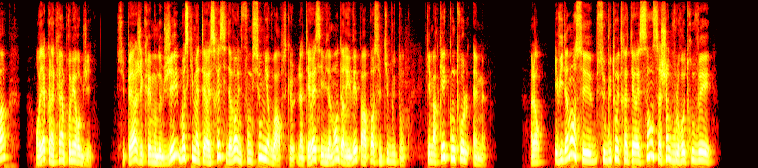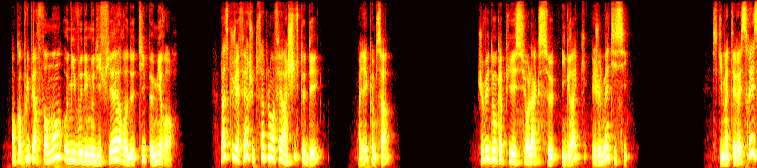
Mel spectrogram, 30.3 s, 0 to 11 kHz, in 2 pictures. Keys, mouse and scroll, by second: 0.2 Tab, 0.8-5.7 middle drag, 14.1 middle click, 18.9-19.4 scroll down 1, 19.4-20.7 scroll down 1, 20.7-21.9 scroll down 1, 21.9 shift+d, 24.7 shift+d, 29.1 click.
